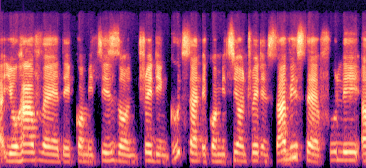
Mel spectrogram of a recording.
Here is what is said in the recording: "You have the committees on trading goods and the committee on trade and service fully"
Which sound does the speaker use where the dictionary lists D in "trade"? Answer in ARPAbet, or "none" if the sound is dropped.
D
